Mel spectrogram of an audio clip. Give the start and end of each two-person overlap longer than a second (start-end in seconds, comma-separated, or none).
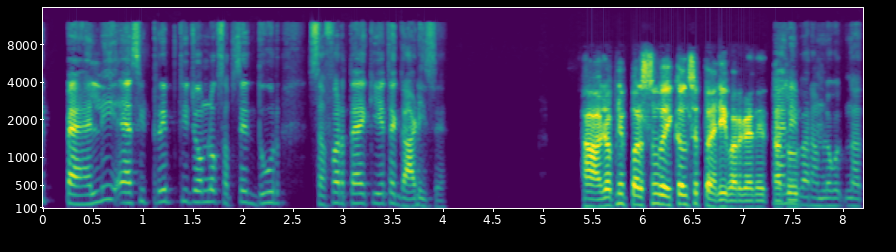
none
